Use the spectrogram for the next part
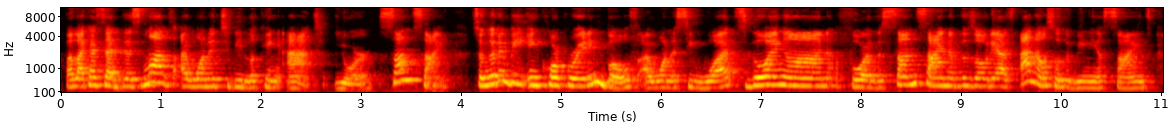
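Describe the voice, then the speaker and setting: A woman reading tarot cards for her viewers in a chatty, reassuring way. She is losing her voice and keeps clearing her throat. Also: high-pitched, lively intonation, normal speed, hardly any pauses, a bit bright, roomy sound. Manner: chatty, reassuring, thinks aloud while pulling cards. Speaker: tarot reader.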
